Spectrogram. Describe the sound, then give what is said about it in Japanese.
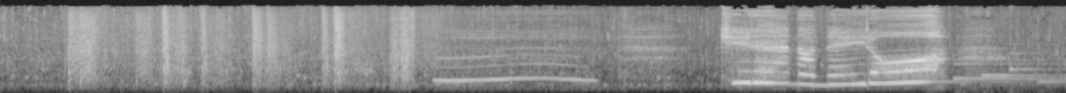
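A river stream of clear water flows with a steady rush throughout, while clear whistling, bird-like calls rise and glide over it in the second half. “そこの川へ行ってみようよ！きっと涼しいよ！”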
